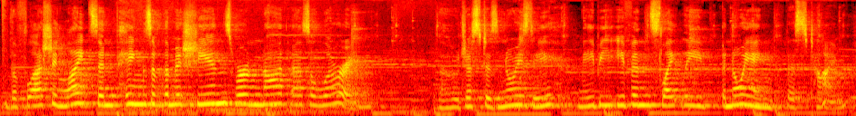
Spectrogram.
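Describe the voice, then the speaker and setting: An actress voices a worried daughter telling her story, reflective and subdued, in a fairly high voice. It is a scripted audio drama, heard in a roomy space a bit away from the mic. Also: steady tone, unhurried, darkish tone. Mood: uneasy, subdued. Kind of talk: first-person scripted narration in audio drama. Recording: roomy, distant mic, faint music behind.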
